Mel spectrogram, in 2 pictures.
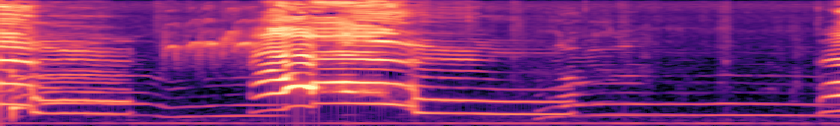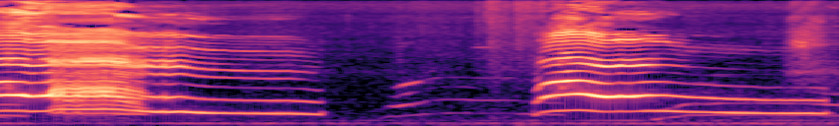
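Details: Cats letting out sudden screams, generally triggered by seeing another cat outside; a series of rough, wavering yowls that swell and fade, some harsh and strained, separated by short pauses.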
